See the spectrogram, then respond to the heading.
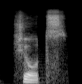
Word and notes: shorts: British English

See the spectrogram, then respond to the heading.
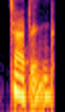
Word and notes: tatting: Indian

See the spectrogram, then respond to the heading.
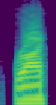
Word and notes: rah: American English

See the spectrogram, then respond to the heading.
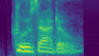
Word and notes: cruzado: Indian

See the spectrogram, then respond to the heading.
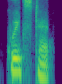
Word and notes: quickstep: Indian

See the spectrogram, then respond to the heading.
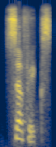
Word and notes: suffix: Indian

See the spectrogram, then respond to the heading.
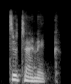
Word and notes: tetanic: Indian

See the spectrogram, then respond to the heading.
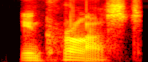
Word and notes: encrust: American English

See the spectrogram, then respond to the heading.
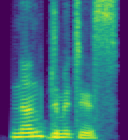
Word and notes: nunc dimittis: Indian

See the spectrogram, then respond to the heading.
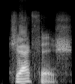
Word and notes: jackfish: American English

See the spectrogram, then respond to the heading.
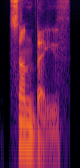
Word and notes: sunbathe: British English

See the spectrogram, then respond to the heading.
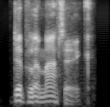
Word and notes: Diplomatic: British English

